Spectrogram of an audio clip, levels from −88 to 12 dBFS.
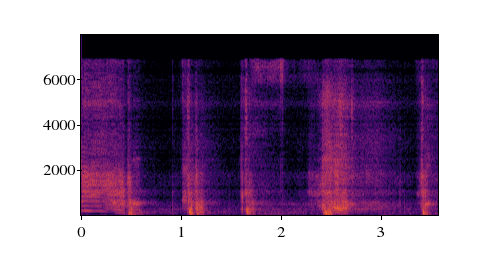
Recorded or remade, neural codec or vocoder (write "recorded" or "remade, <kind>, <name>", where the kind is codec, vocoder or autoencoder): remade, codec, ZipCodec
